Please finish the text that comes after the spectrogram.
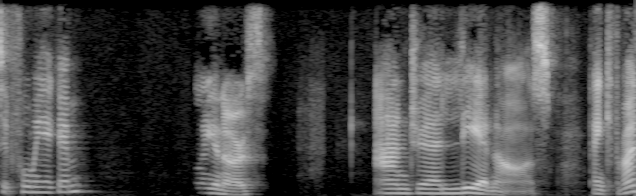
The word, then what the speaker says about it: Leonarz: Pronounce it for me again. Leonarz.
